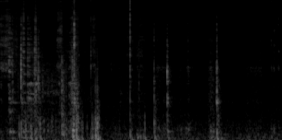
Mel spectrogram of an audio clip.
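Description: Handling noise as a camera is moved and repositioned over a workbench: a string of irregular small clicks, knocks and rubbing, loudest about a second in.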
